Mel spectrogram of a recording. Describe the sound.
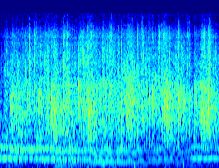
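A church audience applauds, a steady patter of clapping hands that runs throughout, fairly faint, with a sustained low tone humming beneath it.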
